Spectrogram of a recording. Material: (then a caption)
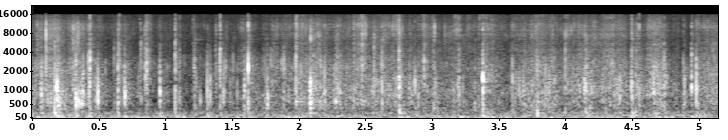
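Leather. Hands rub the shoulders of a worn red and black leather jacket, then the sleeves are crossed and rubbed together, crinkling the leather. A quiet, steady stream of dry, scratchy crinkles and small bright snaps is heard over a soft low rustle throughout.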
